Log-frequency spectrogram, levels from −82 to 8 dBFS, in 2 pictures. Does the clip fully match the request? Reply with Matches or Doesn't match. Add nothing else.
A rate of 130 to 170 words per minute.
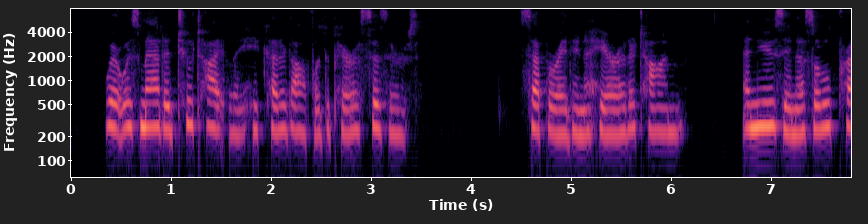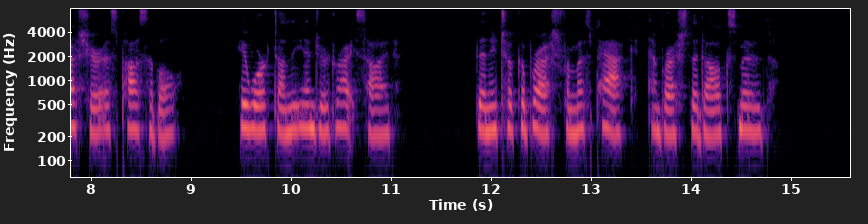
Doesn't match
